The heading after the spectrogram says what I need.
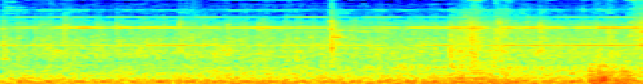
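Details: Bowling pinsetter with sporadic power dropouts, loose wire on motor contactor suspected, just powered on: steady low mechanical rumble, faint motor whine and odd clunk, running without stalling; cycling normally.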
